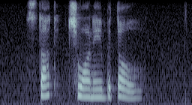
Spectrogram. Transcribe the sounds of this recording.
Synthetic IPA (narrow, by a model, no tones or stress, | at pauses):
statt͡ʃwanebətɔlˠ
